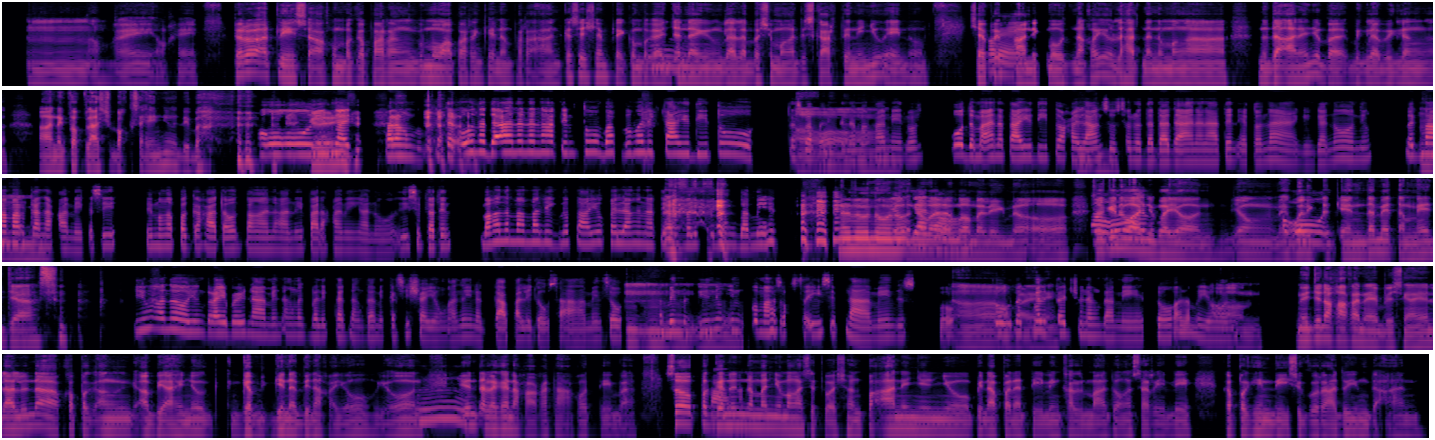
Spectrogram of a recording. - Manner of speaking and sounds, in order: laugh; laugh; chuckle; other background noise; "sabi" said as "abi"; chuckle
- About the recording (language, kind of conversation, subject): Filipino, podcast, Paano ka naghahanap ng tamang daan kapag walang signal?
